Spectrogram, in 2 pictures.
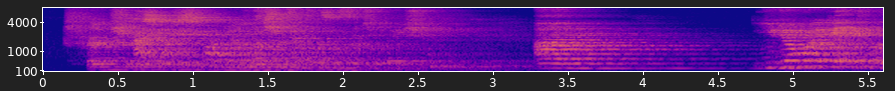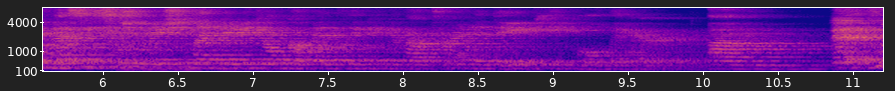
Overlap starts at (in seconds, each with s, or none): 0.6 s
